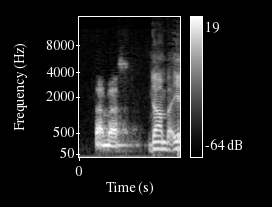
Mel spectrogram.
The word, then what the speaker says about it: Donbas: I was reading how Putin went on TV and local, and he was saying that is it Donbas? Is that how you pronounce the region? – Donbass.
